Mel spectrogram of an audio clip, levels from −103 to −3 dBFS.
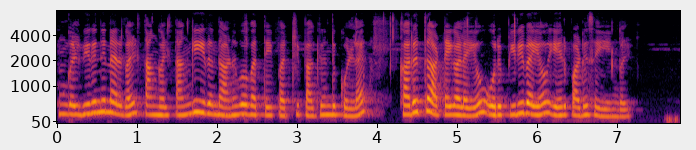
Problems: none marked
